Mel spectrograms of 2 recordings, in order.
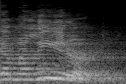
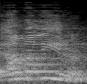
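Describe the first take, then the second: First: Said in the usual way. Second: Call for the crowd to repeat. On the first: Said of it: "So somebody can say". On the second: Shown as a demonstration. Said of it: "Everybody say".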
